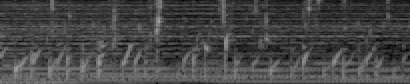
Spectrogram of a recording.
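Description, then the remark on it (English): Rapid, steady bubbling of small bubbles popping and gurgling underwater, a dense run of quick plops, with no voices. “Plop, plop, plop is the sound you hear from popping bubbles, a crystal sphere.”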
